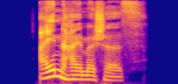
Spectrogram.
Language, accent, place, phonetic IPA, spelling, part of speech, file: German, Germany, Berlin, [ˈaɪ̯nˌhaɪ̯mɪʃəs], einheimisches, adjective, De-einheimisches.ogg
- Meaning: strong/mixed nominative/accusative neuter singular of einheimisch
